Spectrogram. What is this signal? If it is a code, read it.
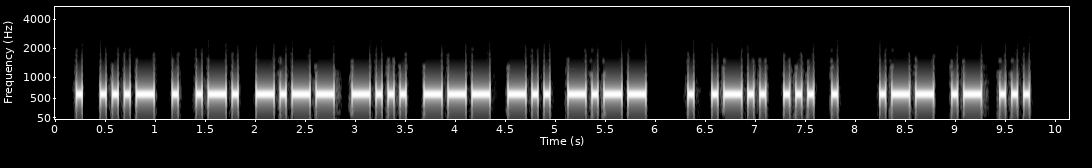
Morse code, heard as a keyed tone, about 20 wpm, 600 Hz. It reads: EVERYBODY ELSE WAS
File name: cw-books / winnie-the-pooh / winnie-20wpm-page-0013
